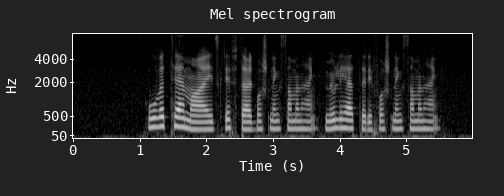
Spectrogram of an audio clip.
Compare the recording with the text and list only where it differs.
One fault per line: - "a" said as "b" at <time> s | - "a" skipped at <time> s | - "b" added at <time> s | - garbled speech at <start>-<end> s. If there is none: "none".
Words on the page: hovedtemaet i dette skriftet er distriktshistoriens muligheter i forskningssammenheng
- "dette" skipped at 2.1 s
- "distriktshistoriens" said as "forskningssammenheng" at 2.8 s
